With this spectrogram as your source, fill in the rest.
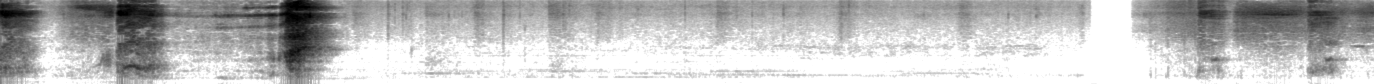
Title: Begini kalau kucing sedang batuk#kucingbatuk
